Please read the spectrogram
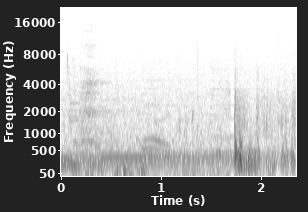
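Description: Background music of soft held chords that change about once a second, with a faint low rumble under it. Near the end a woman's voice begins talking.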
